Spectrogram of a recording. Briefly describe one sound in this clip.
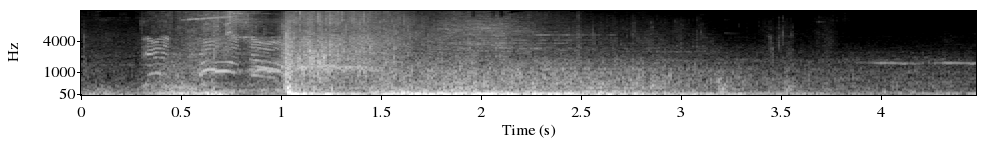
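A magic storm spell crashes with a loud thunderous boom.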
